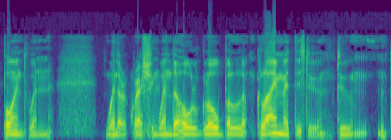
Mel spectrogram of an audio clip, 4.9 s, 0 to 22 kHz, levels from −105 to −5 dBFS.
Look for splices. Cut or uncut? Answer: cut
